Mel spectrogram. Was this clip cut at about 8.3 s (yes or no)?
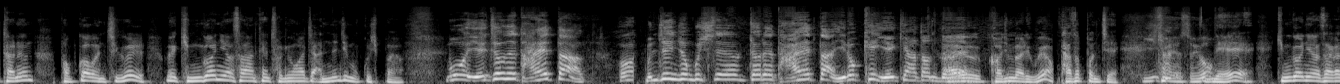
no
